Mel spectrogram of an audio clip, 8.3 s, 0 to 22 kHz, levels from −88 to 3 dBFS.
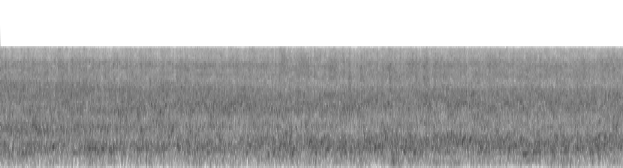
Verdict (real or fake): fake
